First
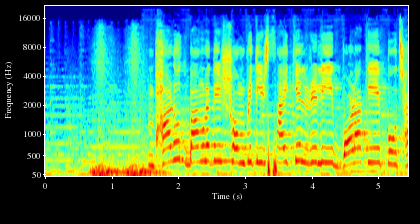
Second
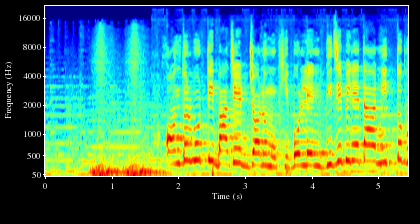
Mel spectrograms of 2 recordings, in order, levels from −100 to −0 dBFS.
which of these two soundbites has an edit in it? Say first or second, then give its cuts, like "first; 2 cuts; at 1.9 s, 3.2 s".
first; 1 cut; at 1.2 s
